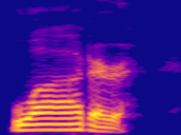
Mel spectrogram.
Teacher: La T de water en inglés americano se suele pronunciar como R, water. Y la O de soda se pronuncia como OU.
